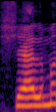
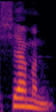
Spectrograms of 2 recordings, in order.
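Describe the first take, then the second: First: The L sound is pronounced in the word. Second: The L sound is left out of the word. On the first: The speaker calls it wrong. "शैलमन नहीं बोलते" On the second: The speaker calls it right. "एल क्या रहता है, silent"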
